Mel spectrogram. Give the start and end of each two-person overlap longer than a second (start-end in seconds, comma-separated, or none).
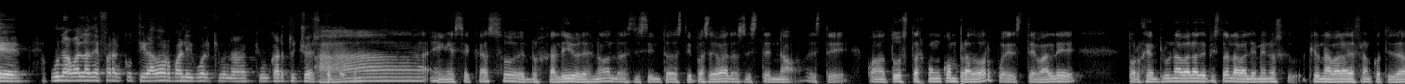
none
